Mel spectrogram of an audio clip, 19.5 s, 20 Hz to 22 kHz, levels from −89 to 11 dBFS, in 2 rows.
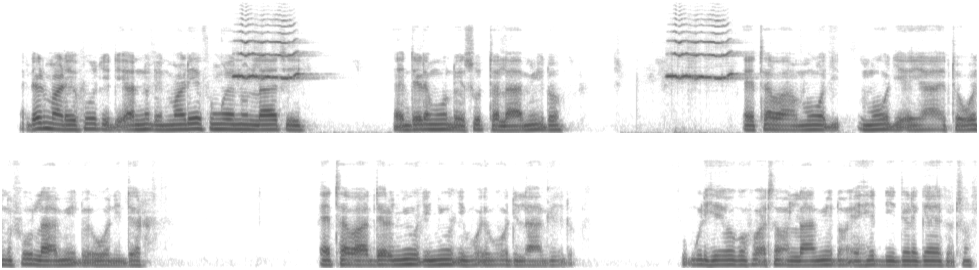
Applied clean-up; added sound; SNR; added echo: none; Screech; 4 dB; none.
